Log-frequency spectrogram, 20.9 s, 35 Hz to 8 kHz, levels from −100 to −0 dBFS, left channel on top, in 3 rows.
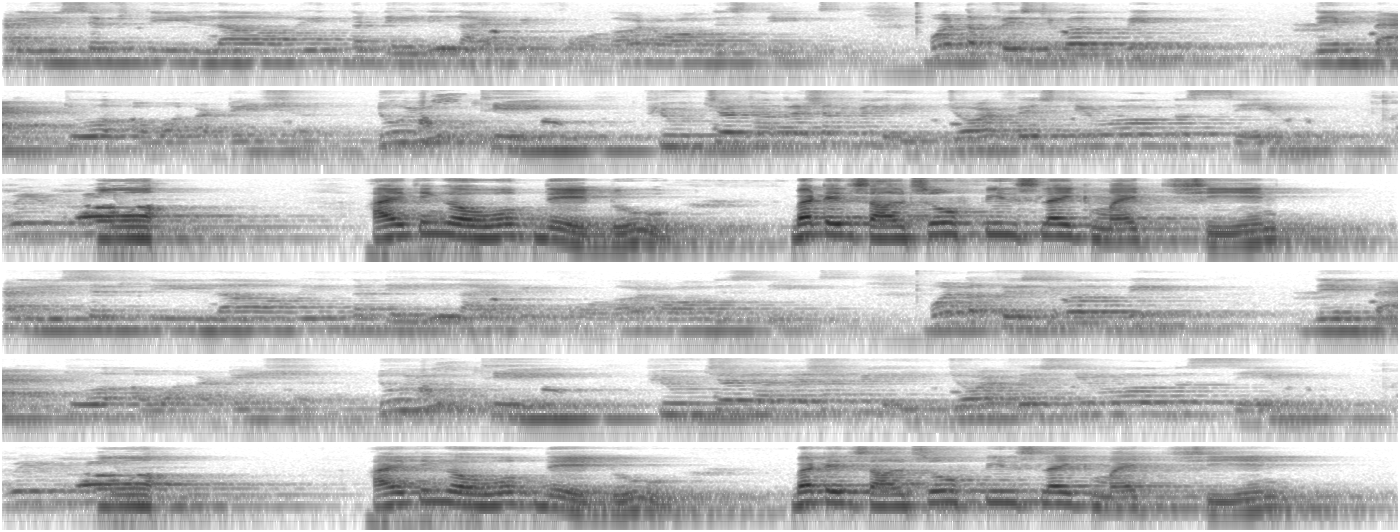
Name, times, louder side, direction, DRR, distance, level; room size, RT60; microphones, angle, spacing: voice 1, 0.0-5.9 6.4-13.6 13.9-14.7, left 1 dB, 55° left, 0 dB, 2.4 m, -47 dB
voice 2, 14.3-14.8 15.8-17.3 17.9-20.3, left 5 dB, 80° left, 15 dB, 0.5 m, -31 dB
21.5 x 9.6 x 4.4 m, 1.4 s
head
